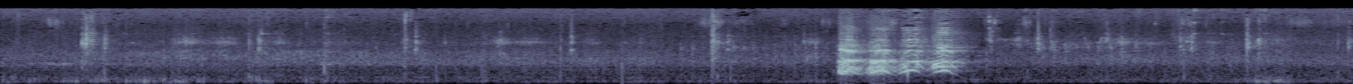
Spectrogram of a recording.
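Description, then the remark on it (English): A dog lets out a quick burst of about four sharp, rapid barks, loud, breaking into an otherwise quiet background with faint low rumbling. “A dog.”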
